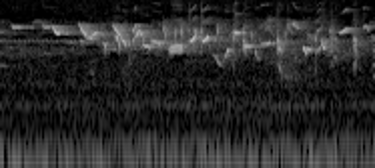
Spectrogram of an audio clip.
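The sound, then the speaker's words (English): A bunting sings from an elevated perch at the forest edge, a bright, rapid series of high, sweet chirps and warbled phrases, continuous, with no voices present. “Female buntings know what they like, and arriving from Mexico and Central America, they search for just such an ecotone.”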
